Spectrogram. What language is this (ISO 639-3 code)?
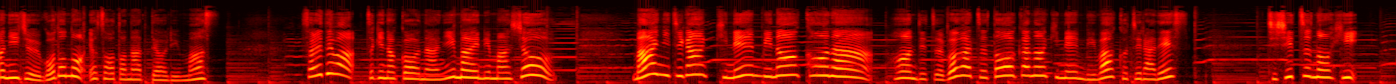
jpn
